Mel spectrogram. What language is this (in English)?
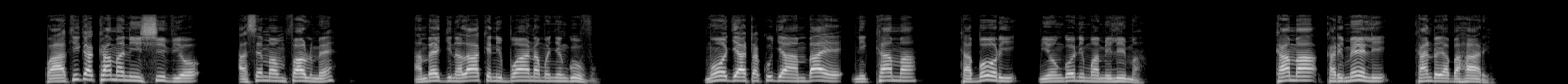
Swahili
